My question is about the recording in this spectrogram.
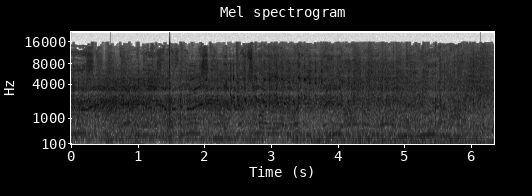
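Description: A pack of rallycross cars accelerating hard from a race start, engines revving up and down with some tyre noise, mixed with loud music.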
